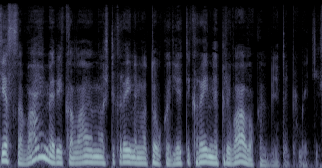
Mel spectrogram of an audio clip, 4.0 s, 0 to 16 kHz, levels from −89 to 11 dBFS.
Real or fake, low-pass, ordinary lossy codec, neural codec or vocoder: fake; 14.4 kHz; AAC, 64 kbps; codec, 44.1 kHz, 2.6 kbps, SNAC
